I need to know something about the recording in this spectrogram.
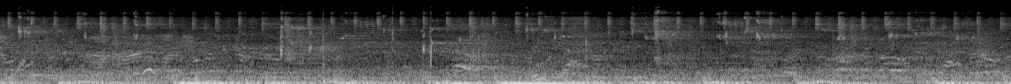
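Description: Basketballs bouncing on a hardwood gym court, with sneakers squeaking and voices in the echoing hall, over background music.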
